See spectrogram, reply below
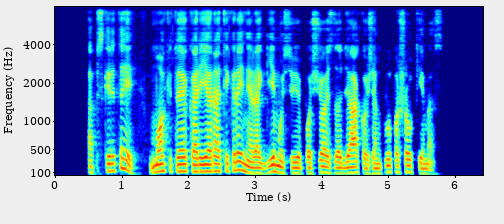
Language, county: Lithuanian, Panevėžys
